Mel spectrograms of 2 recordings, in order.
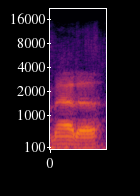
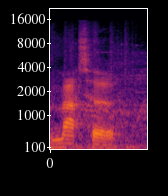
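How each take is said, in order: First: The T is soft and flapped, like a D. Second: The T is crisp and clearly pronounced. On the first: The speaker calls it wrong. "as opposed to saying matter" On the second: The speaker calls it right. "say matter"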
